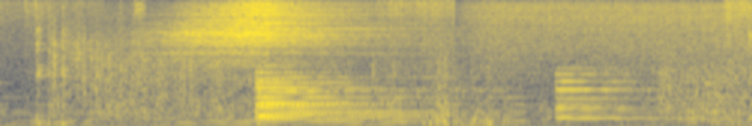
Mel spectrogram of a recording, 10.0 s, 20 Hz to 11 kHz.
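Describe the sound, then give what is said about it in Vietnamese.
Heavy rain falls in a constant dense hiss with a low rumble beneath. Sustained tonal notes swell in twice over the downpour and fade under it. “Mưa mỗi lúc một lớn, lúc nhỏ, kéo dài từ chiều. Bây giờ đã hơn 8 giờ tối mà vẫn chưa có dấu hiệu dứt.”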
